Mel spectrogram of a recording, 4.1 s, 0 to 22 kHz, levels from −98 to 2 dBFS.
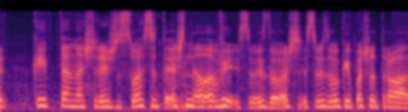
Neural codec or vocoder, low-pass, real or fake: vocoder, 48 kHz, 128 mel bands, Vocos; 14.4 kHz; fake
